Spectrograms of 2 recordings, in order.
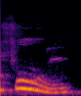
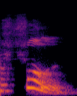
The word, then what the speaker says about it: full: you had your breakfast you say yes i'm fool you can't a native speaker would wonder why you're calling yourself a fool whereas you would actually want to say that you're full right so then make a clear distinction between a long vowel and a short vowel which is very important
